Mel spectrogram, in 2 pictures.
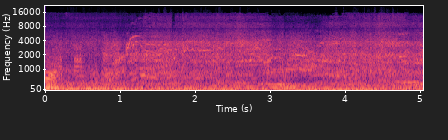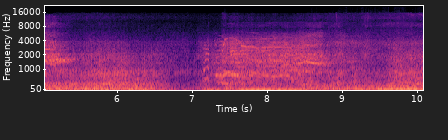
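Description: Squawking bird calls from a video game, set in the ruins of Gaia Prime, come in short harsh bursts over a busy game soundscape, with a person talking loudly over them.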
